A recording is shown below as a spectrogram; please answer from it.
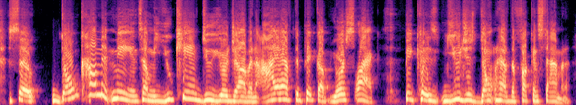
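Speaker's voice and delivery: ordinary talk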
